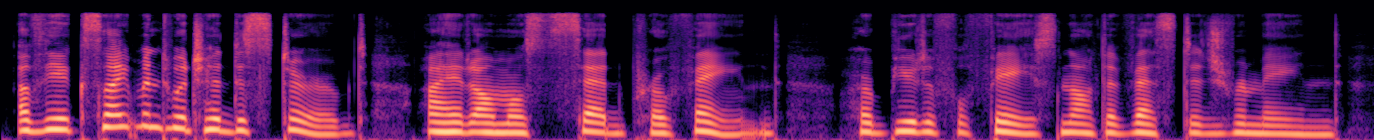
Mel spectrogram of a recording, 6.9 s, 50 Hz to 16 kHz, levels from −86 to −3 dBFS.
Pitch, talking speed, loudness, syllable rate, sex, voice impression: 200 Hz, 140 wpm, -18 LUFS, 5.4 syllables/s, female, feminine, adult-like, fluent, sincere, slightly friendly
